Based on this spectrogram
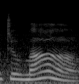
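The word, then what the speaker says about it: Dumas: Oh, Duma. Loron Duma. Rat. Yeah. You don't pronounce the S, but most people do.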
